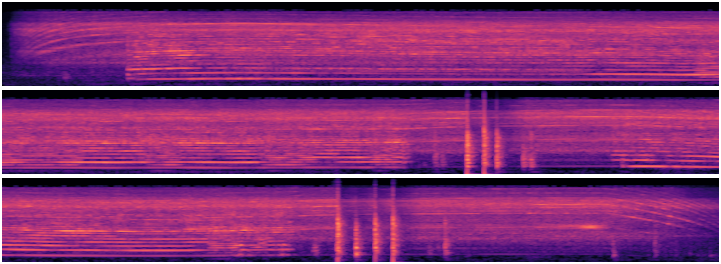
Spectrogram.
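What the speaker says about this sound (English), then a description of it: "Okay, so we take our Dremel out." A Dremel rotary tool whines steadily at high speed while working holes in a Boba Fett helmet, its pitch sagging and recovering under load, with two brief bursts of sharp clicks between long continuous runs and no talking.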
